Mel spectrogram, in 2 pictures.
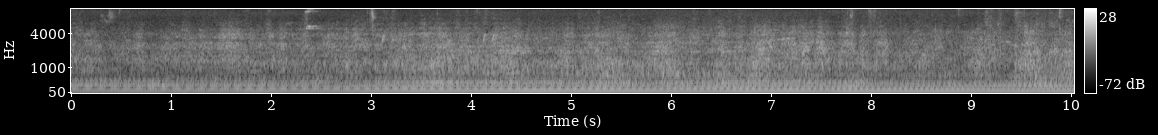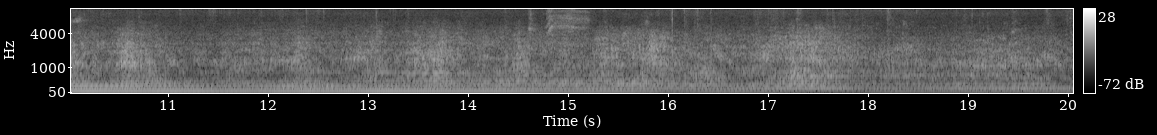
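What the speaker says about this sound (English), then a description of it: "Wait for the training plane to go over." A propeller training plane drones overhead above a garden, its engine hum swelling and then slowly fading as it passes, with no talking.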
